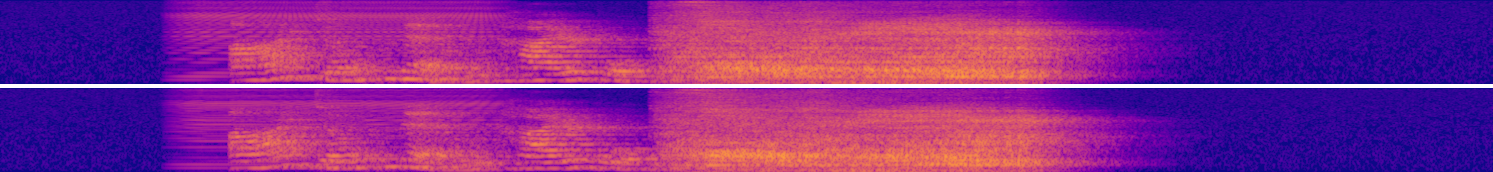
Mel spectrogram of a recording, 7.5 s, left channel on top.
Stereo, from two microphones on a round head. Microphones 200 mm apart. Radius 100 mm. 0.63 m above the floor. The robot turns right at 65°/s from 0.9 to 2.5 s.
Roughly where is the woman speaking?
Right.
